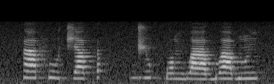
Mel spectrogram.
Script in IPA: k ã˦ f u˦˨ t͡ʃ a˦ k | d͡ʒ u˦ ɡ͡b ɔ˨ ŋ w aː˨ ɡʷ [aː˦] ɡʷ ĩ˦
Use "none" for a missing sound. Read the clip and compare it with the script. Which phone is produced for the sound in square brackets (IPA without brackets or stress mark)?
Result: aː˦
